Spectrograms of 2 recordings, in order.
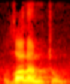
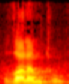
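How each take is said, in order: The two takes are said the same way.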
